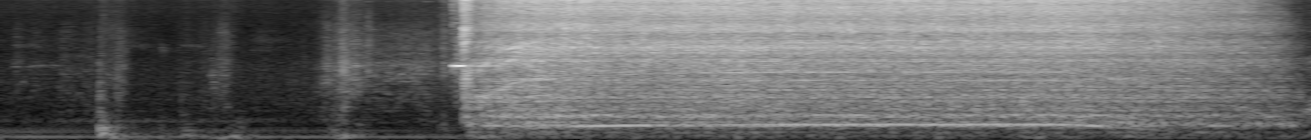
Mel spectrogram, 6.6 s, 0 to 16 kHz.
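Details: 2005 Chaparral boat, Volvo 5.7 V8 multi-port injection, rough idle, black plugs, antifreeze previously in fuel via heat exchanger: even starter cranking about three and a half beats a second with a dropout in rhythm; zero compression on one cylinder.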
